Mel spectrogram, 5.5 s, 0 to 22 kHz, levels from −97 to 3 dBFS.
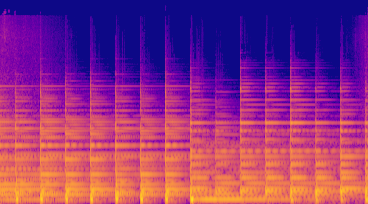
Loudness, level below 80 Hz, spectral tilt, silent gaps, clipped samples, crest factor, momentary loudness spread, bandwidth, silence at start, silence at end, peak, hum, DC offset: -16 LUFS; -34 dBFS; -9 dB/octave; none; under 0.1%; 16 dB; 3 LU; 5.8 kHz; 0 s; 0 s; 0 dBFS; none; under 0.1%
